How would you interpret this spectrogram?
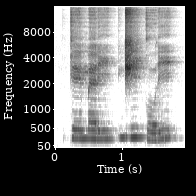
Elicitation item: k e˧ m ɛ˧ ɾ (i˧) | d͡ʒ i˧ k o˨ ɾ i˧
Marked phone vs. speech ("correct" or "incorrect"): correct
